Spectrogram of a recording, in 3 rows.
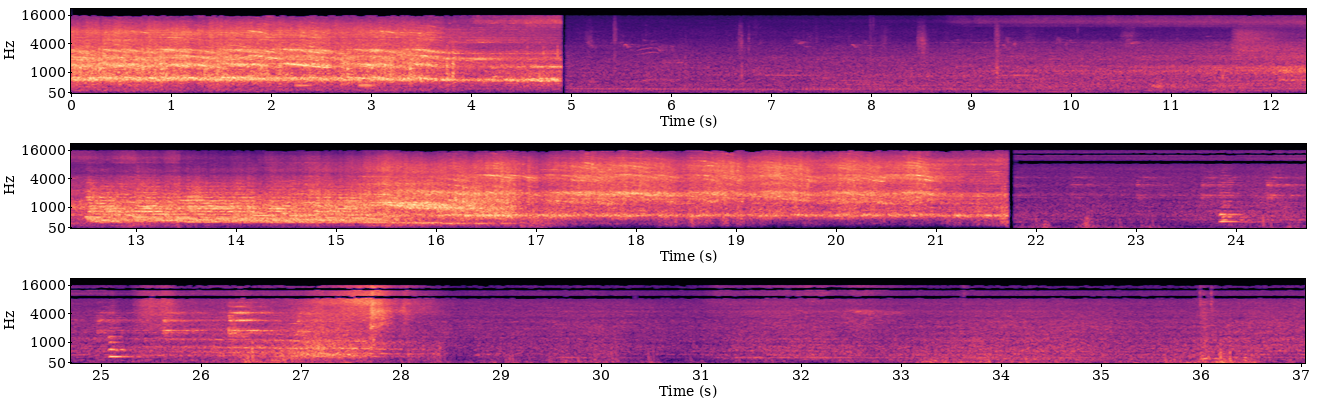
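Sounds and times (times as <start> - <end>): train horn: 0.0 - 4.2, 12.4 - 17.0, 23.8 - 24.3, 25.0 - 28.4.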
